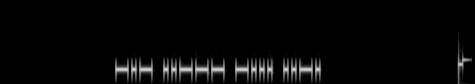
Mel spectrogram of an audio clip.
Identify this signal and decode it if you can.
Morse code, heard as a keyed tone, about 30 wpm, 700 Hz. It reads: K2BF
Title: USA Call Signs - 4 Characters - 4x Character Spacing - 30wpm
